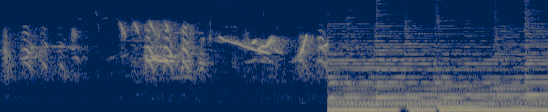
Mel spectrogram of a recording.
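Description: A Song Sparrow sings a quick run of bright chips, trilled notes and a sliding whistle for about two seconds, then background music takes over.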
